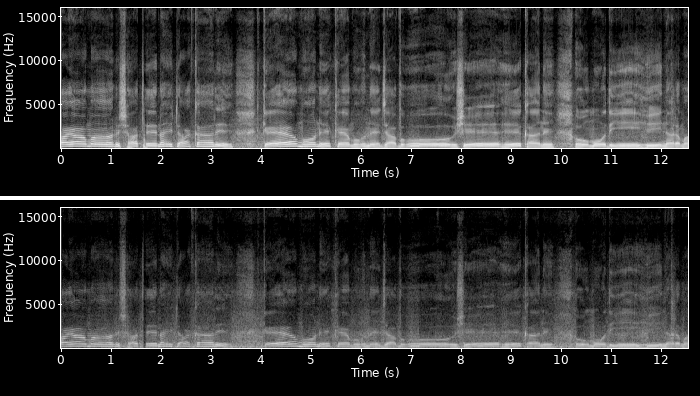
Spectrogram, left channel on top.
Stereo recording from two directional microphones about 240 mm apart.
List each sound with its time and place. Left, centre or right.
0.0 s mantra: left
